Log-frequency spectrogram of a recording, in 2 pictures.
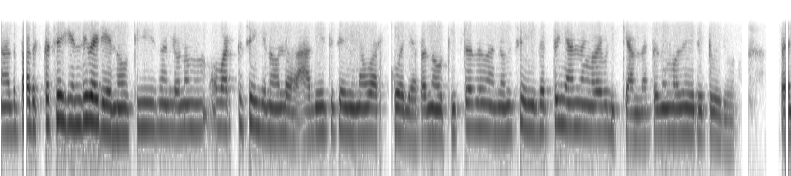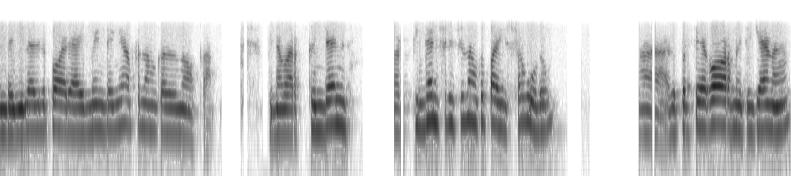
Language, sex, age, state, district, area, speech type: Malayalam, female, 60+, Kerala, Ernakulam, rural, conversation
